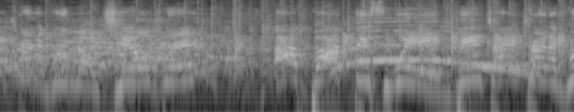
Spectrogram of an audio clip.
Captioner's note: audience laughs and claps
